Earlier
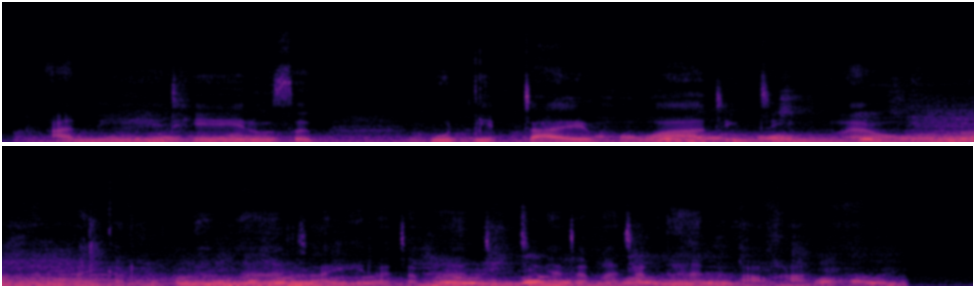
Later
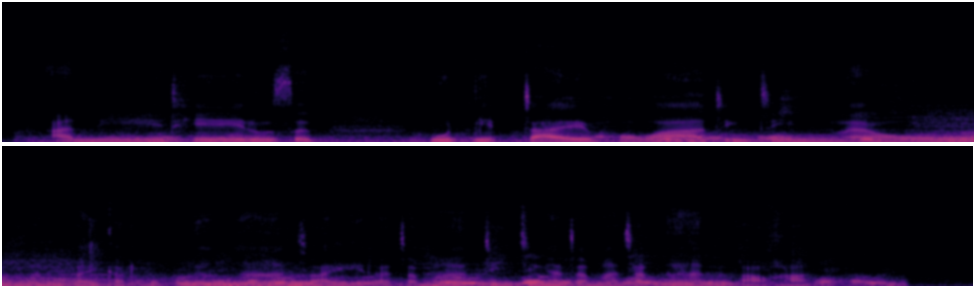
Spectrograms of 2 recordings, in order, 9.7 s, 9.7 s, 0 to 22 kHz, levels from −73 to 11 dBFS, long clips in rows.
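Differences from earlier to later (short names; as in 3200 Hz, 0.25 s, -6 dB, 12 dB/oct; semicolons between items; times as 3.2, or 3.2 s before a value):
speech -3.5 dB; background -8.0 dB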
